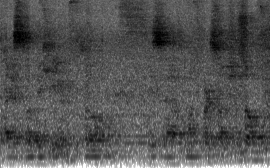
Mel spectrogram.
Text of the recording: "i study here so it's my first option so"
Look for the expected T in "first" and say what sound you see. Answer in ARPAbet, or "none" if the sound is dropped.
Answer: none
